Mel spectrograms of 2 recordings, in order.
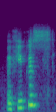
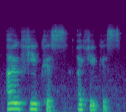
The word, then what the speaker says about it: Ophiuchus: Ophiuchus. Thank you, darling. Just helped out there. There you go. That's how we pronounce it. Ophiuchus.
